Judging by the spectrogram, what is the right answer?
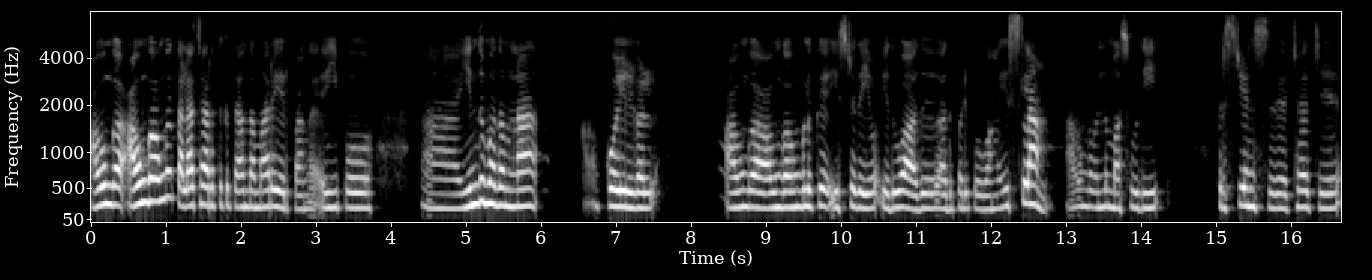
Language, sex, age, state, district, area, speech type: Tamil, female, 45-60, Tamil Nadu, Dharmapuri, urban, spontaneous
